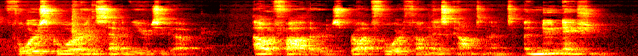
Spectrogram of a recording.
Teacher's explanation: I'm going to do it with some creak in my voice.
